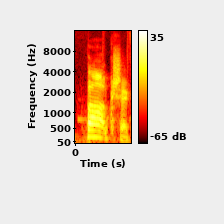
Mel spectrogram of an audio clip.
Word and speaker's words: Berkshire: ER is pronounced R. Berkshire, Clerkenwell, Hertford.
